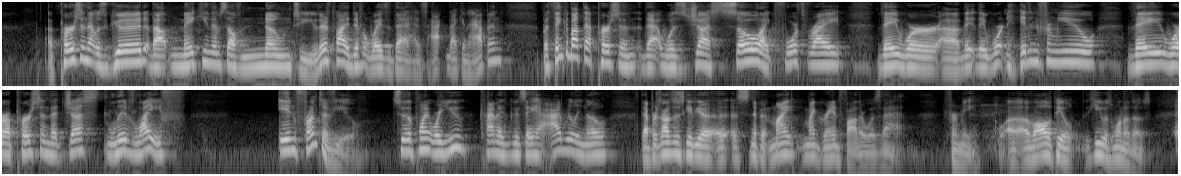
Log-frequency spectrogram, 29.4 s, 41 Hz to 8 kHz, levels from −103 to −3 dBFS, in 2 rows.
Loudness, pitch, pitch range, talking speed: -33 LUFS, 145 Hz, 135-175 Hz, 190 wpm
